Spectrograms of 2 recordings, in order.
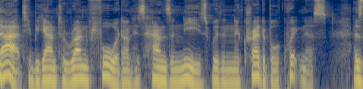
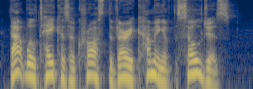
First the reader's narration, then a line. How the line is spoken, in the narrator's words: cried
